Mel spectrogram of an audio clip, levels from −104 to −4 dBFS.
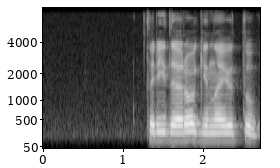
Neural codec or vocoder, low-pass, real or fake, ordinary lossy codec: none; 7.2 kHz; real; Opus, 64 kbps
